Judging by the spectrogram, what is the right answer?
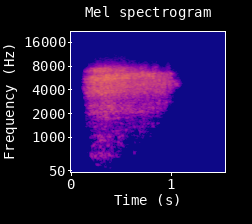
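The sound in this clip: A slow, soft breath drawn in through the nose during a guided breathing exercise: one airy, hissing inhale lasting about a second, faint and alone.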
